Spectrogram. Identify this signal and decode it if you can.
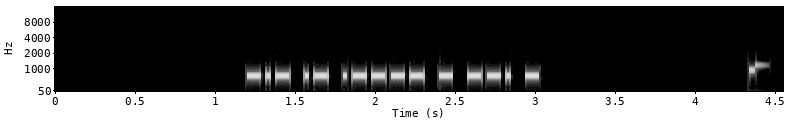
Morse code, heard as a keyed tone, about 40 wpm, 700 Hz. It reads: KA1TGT
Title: USA Call Signs - 6 Characters - 3x Character Spacing - 40wpm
